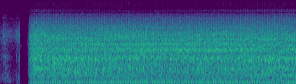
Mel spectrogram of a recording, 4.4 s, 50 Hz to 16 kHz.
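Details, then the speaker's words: 2007-2008 Honda Fit 1.5L petrol engine after new spark plugs and reinstalled coils starts and settles into a smooth, steady idle, no misfires or weird noises; normal idle. "At this point, it's purring like a little kitten that you're rubbing its little butt. Listen to that. No misfires. weird noises. Smooth."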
